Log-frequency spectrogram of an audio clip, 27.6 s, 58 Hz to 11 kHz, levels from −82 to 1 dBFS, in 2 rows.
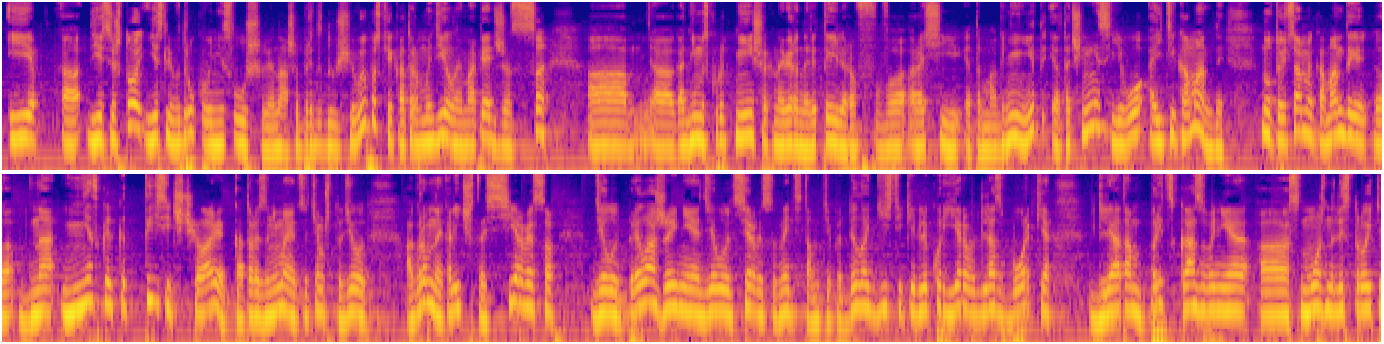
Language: Russian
